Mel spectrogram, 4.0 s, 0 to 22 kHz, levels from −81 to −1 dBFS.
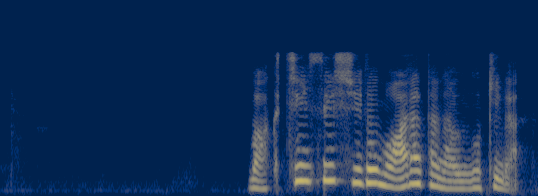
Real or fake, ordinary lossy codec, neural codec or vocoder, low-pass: fake; none; codec, 16 kHz, 2 kbps, FreqCodec, smaller model; 7.2 kHz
